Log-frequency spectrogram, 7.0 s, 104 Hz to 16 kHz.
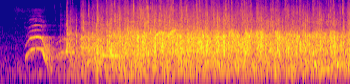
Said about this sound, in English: so we have 23 people who are being credentialed and commissioned as Stephen Ministry caregivers so that we can be a church that cares. Yes, it is fantastic. With hoots and hollers and applause, yeah.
